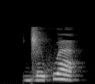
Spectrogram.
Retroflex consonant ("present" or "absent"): present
